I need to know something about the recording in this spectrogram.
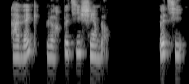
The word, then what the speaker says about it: petit: leur petit chien blanc petit t is silent and blanc is silent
